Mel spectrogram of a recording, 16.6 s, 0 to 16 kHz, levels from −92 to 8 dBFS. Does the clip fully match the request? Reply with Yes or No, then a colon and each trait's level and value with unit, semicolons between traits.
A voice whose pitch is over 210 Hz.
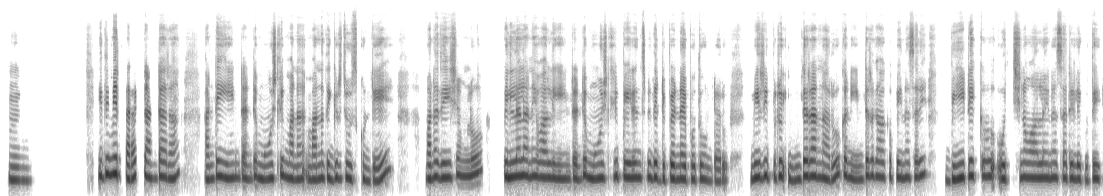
Yes: high, 245 Hz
